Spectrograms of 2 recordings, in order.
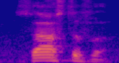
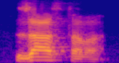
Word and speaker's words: Zastava: my name exactly and it's very easy to pronounce it zastava you just put a stress in the first part of the world yeah we need billy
